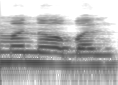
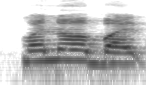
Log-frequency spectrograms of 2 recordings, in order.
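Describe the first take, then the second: First: The name ends with an N sound. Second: The name ends with an L sound. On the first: This is how the name is actually pronounced. "pero Manoban pag pronounce" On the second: This is how the name is written.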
